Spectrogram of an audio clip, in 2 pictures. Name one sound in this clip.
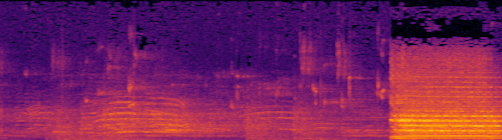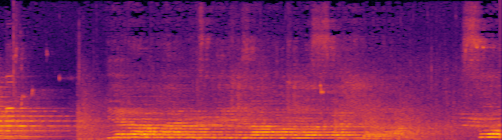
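A crowd murmurs and cheers in an arena.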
